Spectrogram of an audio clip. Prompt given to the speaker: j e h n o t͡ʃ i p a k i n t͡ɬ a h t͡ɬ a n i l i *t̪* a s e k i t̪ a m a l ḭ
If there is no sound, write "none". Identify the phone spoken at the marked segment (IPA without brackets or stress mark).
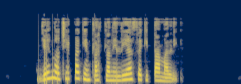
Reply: none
